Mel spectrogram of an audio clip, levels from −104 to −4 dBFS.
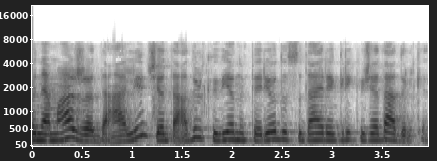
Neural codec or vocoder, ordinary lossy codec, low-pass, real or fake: none; AAC, 48 kbps; 7.2 kHz; real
